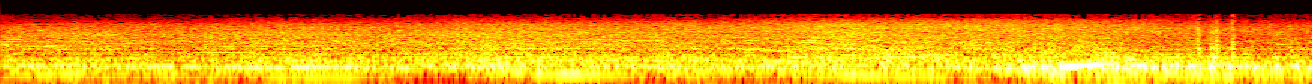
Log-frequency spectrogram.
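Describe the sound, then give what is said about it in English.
A car engine rumbles steadily in a continuous, broad roar, then swells louder near the end as the vehicle accelerates and drives off. “We've arranged for a car to take you there.”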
